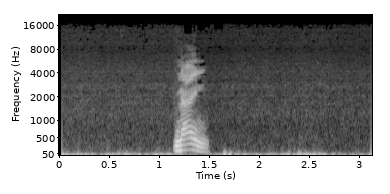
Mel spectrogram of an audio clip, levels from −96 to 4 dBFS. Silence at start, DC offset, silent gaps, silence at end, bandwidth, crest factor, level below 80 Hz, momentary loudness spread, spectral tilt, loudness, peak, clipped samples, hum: 0 s; under 0.1%; none; 0 s; 15.5 kHz; 20 dB; -34 dBFS; 28 LU; -6 dB/octave; -16 LUFS; -2 dBFS; under 0.1%; none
